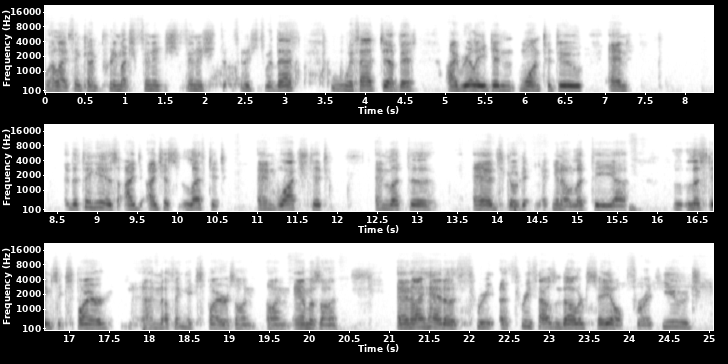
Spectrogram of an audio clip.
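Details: Adult male who lisps, especially with the microphone close to his mouth, and stutters from time to time; stuttering and lisp.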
